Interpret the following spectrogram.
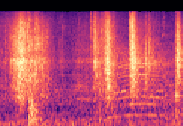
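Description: A plastic milk crate shifting under a man as he stands up from it, then a few footsteps of sandals on a concrete floor.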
